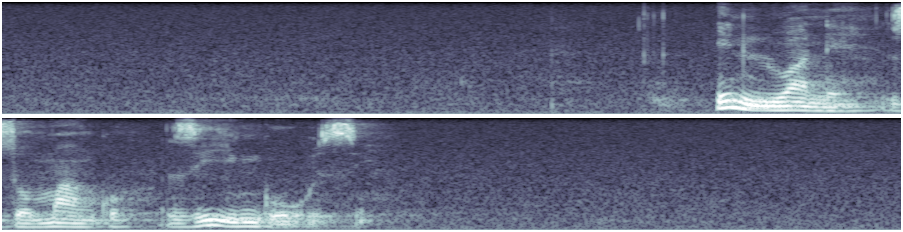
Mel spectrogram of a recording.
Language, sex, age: South Ndebele, male, 20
